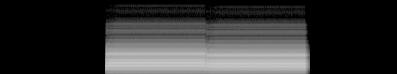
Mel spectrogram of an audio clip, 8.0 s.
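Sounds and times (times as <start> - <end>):
larghetto flute melody: 2.1 - 6.2.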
